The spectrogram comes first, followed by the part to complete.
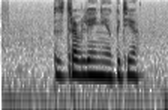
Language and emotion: Russian, neutral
